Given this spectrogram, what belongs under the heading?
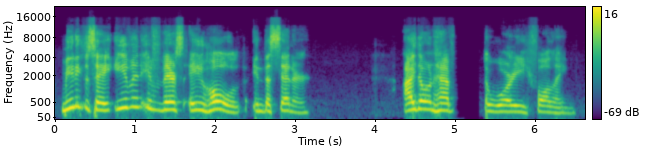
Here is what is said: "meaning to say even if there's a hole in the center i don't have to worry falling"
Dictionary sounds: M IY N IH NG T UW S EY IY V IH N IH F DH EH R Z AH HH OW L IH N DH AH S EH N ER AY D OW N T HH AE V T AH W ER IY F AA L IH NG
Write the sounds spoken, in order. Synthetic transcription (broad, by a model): M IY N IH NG T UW S EY IY V IH N IH F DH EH R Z AH HH OW L IH N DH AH S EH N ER AY D OW N T HH AE V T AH W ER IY F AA L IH NG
